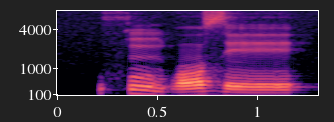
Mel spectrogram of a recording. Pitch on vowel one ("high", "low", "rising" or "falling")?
falling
